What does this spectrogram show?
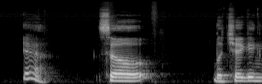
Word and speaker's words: Ledaig: Very simply, Lechig and Glenmurray. Damn it. So to translate what Jason said. Was that slow enough? Lechig, or lechig, some people say lechig.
